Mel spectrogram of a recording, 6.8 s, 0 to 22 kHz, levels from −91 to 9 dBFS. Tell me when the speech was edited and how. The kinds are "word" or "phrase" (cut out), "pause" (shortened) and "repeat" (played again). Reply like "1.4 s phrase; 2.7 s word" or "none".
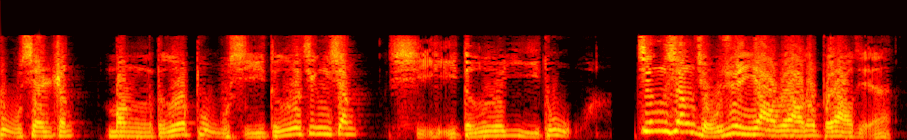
none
